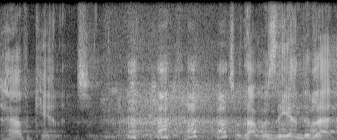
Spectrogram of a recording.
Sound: audience laughter

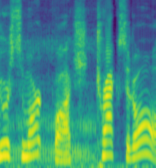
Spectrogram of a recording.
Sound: snoring

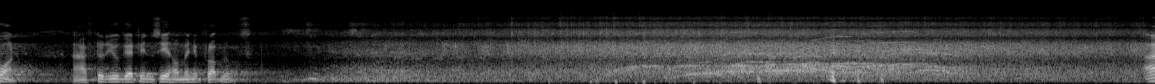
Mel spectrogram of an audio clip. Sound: laughter/Applause

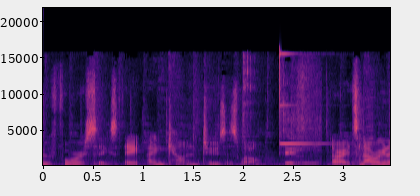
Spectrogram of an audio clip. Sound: ding

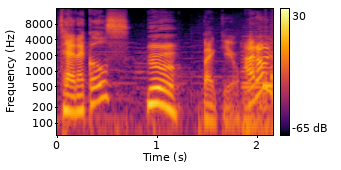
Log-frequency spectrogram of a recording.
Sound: Spongebob Voice; Patrick Voice; Squidward Voice

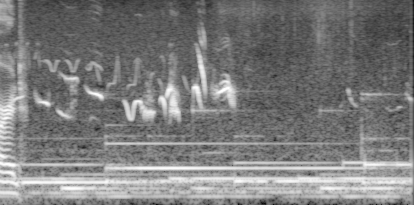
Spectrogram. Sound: bird singing

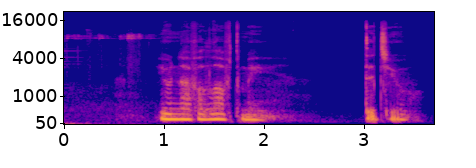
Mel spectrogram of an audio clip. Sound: her voice is soft, pained

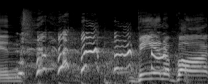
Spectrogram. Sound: Ming-Na laughing

